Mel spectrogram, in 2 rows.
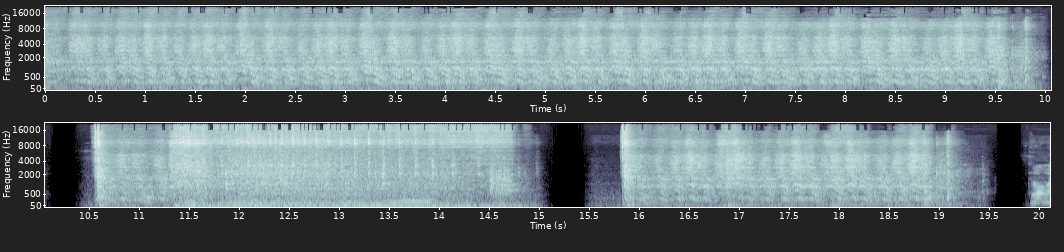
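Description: A 1967 Ford Mustang with a 390 engine cranks repeatedly without catching, likely starved of fuel, in three long rhythmic churning attempts separated by brief silences.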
